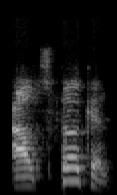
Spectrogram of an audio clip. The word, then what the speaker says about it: outspoken: Outspoken. A stress on the second syllable, right? Spoke. Yeah.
